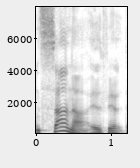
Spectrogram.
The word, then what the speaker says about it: Sana'a: But there are apparently commanders and battalions who are now showing up in Sana'a, that's how you pronounce it, where the Ansar Allah is based. – That is correct.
